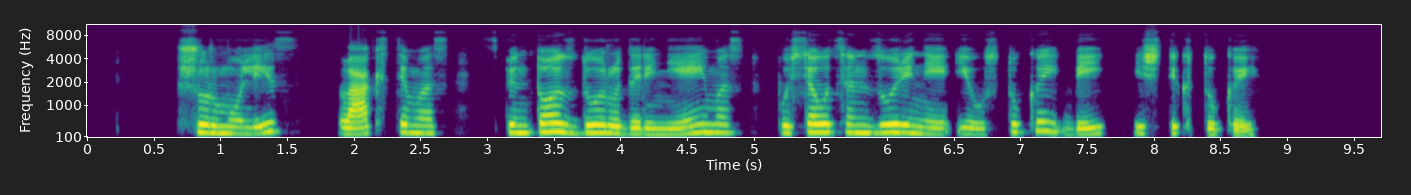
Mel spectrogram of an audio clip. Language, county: Lithuanian, Klaipėda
